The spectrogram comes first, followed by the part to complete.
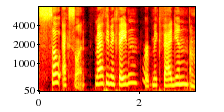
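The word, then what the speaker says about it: Macfadyen: Matthew McFaden or McFaden. I'm not sure how to pronounce his last name. McFadian.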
